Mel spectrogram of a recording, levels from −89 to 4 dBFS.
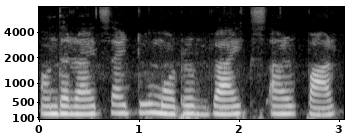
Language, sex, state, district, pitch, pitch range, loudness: English, female, Arunachal Pradesh, Lower Dibang Valley, 200 Hz, 195-205 Hz, -16 LUFS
